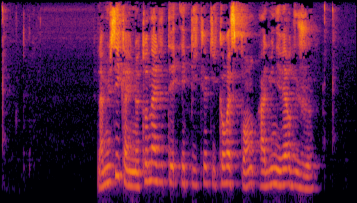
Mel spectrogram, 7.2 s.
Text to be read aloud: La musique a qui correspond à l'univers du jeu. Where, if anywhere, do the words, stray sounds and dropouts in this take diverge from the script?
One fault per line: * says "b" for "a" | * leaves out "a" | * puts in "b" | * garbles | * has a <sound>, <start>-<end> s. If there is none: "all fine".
* puts in "une tonalité épique"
